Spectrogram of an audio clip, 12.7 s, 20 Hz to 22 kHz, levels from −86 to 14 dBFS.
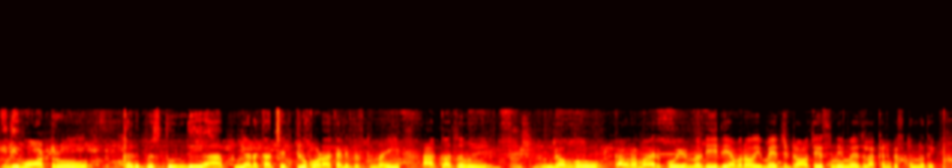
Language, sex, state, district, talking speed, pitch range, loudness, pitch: Telugu, male, Andhra Pradesh, Visakhapatnam, 80 wpm, 140-160 Hz, -14 LUFS, 150 Hz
